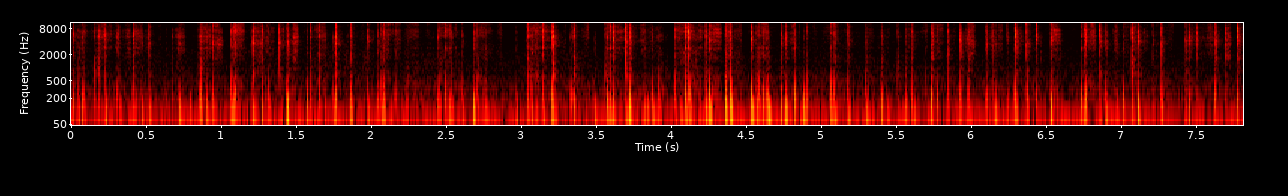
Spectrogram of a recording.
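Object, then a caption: Plastic game controller nunchuk. A small, hollow, black plastic Wii nunchuk controller is held in both hands close to the microphone and tapped and scratched with the fingernails. A rapid, uneven stream of dry, bright clicks and scratchy rattles comes through, each tap dying away almost instantly.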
